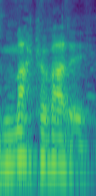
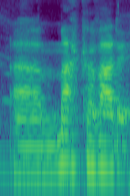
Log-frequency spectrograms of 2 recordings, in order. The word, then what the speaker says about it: Mcevaddy: My surname is Macavadi. Macavadi. It's a hard one, so that's how you say it. It's weird because it's spelled Mcevaddy.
